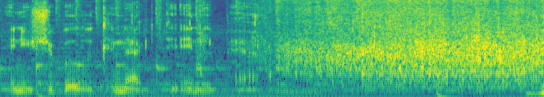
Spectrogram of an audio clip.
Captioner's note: crowd applauding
